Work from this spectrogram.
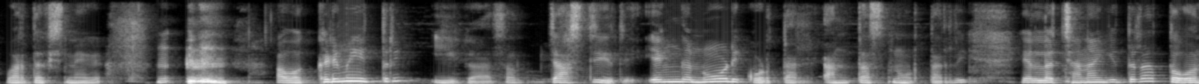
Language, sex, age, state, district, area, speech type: Kannada, female, 30-45, Karnataka, Koppal, rural, spontaneous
